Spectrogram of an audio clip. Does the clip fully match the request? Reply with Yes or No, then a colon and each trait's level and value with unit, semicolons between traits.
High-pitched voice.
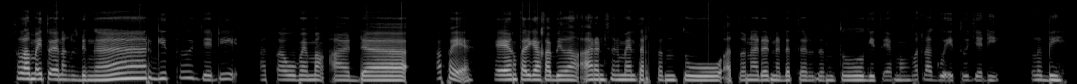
Yes: high, 210 Hz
